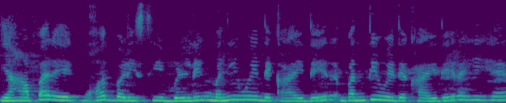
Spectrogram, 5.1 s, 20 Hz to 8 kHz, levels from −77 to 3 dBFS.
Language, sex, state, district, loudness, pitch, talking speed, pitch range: Hindi, female, Bihar, Begusarai, -25 LUFS, 250 Hz, 215 wpm, 230-280 Hz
